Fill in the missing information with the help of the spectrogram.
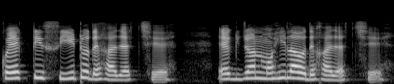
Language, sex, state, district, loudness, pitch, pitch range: Bengali, female, Assam, Hailakandi, -16 LUFS, 265 Hz, 215-290 Hz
